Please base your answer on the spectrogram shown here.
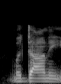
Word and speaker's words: Madani: How would you pronounce her name? Dinah Madani. Madani, yeah.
